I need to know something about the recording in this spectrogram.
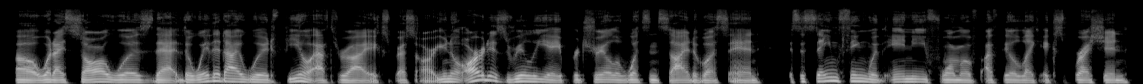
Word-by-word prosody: uh, 100 -2 +4
what 105 +2 +4
I 100 - +3
saw 115 +4 +2
was 105 -3 +1
that 100 -3 +2
the 105 - +2
way 115 +6 +2
that 160 0 +2
I 130 -2 +3
would 110 -4 +1
feel 135 0 0
after 95 +1 -1
I 90 -1 +2
express 95 +1 -5
art - - -3
you 120 - +2
know, 125 -3 +1
art 195 - +4
is 150 - -2
really 130 -1 +2
a 100 -1 0
portrayal 110 +2 -3
of 100 - -1
what's 105 0 -1
inside 95 0 0
of 95 -1 -1
us, 95 -1 -2
and 95 -1 -1 0.3
it's - - -10
the 135 - -1
same 150 +5 +1
thing 145 -1 0
with 110 -4 -1
any 125 +1 0
form 105 0 -1
of, 95 -2 -2
I 95 - -1
feel 100 +1 -3
like, 95 -1 -3
expression. 100 -1 -3
105 Hz, 215 wpm, -23 LUFS, 95-125 Hz, 0.3 s, uh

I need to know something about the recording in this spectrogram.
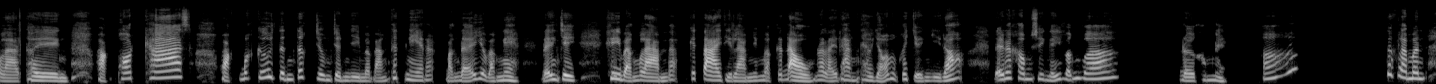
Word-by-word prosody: là 150 -2 0
thiền, 175 -4 +2 0.3
hoặc - - +2
podcast, 300 - +6 0.3
hoặc - - +1
bất 275 +3 -5
cứ 315 +2 0
tin 265 - 0
tức, 325 +1 -1
chương 225 -5 -2
trình 175 - -2
gì 175 -1 -2
mà 160 -1 -4
bạn 155 +4 -6
thích 300 - -4
nghe 195 -5 -2
đó, 210 - -7
bạn 170 - -5
để 155 +5 0
vô 250 - 0
bạn 160 +4 -3
nghe. 190 -2 +1 0.2
Để - - +1
làm 225 - +2
chi? 215 -3 +5 0.3
Khi 265 -4 +2
bạn 190 -1 +1
làm 165 -4 +4
đó, - - -5
cái 265 - -6
tay 190 - +7
thì 165 - -4
làm, 155 0 -2
nhưng 180 +2 -6
mà 195 - -4
cái 230 - -6
đầu 170 -5 +7
nó 205 - -2
lại 165 -4 -2
đang 195 -1 -3
theo 195 -4 -4
dõi 170 +6 -2
một 260 - -4
cái 240 - -2
chuyện 170 -6 -5
gì 165 -1 -5
đó, 180 +2 +3 0.3
để - - +2
nó 285 - +2
không 255 -4 -1
suy 245 -1 -4
nghĩ 195 +2 -3
vẩn 210 - -2
vơ, 255 0 +4 0.7
được 170 -4 -1
không 200 -1 -7
nè? 185 - -3 0.4
Ờ. 270 +5 -1 1.1
Tức 450 -3 -2
là 315 - +5
mình 275 -1 +4
200 Hz, 255 wpm, -24 LUFS, 170-265 Hz, 1.1 s, tay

